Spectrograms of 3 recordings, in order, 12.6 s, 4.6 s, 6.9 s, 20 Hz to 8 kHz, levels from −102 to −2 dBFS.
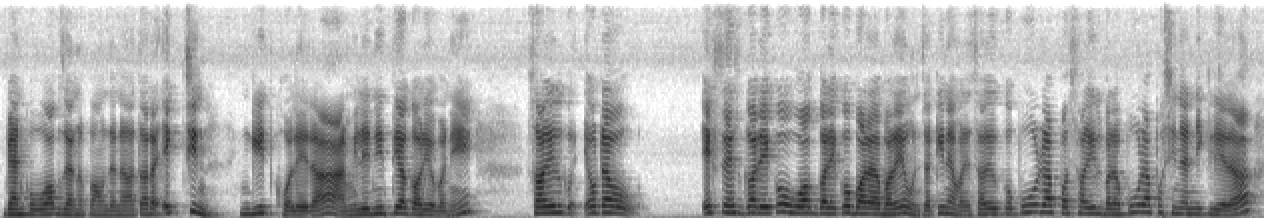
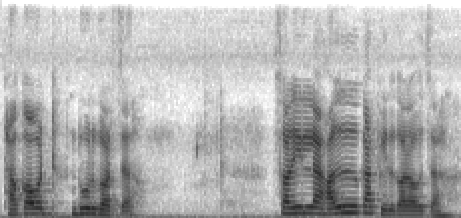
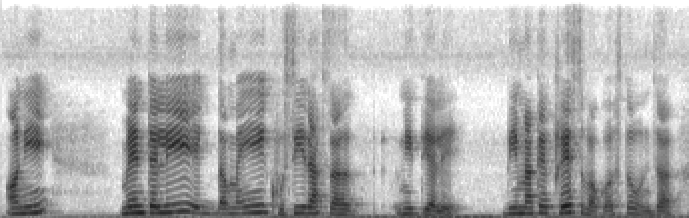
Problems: none marked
